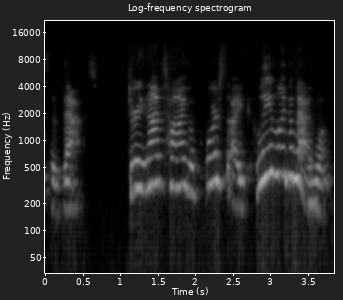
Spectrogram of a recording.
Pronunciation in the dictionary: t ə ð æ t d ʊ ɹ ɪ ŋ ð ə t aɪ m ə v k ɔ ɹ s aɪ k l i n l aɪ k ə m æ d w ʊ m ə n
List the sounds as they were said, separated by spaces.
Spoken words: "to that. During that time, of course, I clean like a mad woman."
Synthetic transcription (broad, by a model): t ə ð æ t d ʊ ɹ ɪ ŋ ð ə t aɪ m ə v k ɔ ɹ s aɪ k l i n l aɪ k ə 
